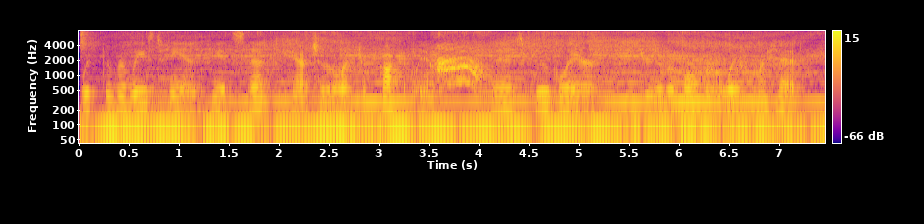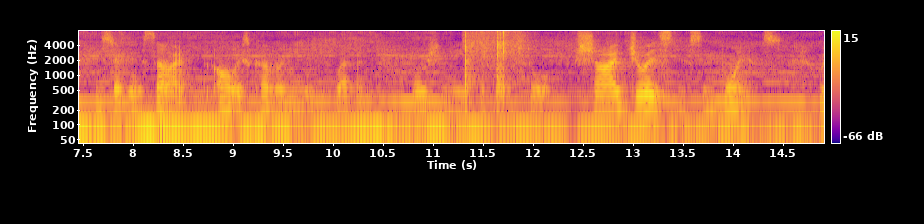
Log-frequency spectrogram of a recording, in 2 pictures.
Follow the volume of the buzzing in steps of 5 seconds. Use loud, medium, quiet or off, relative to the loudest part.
loud, loud, medium.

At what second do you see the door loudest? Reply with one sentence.
The loudest moment of the door is at 4 seconds.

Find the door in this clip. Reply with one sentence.
You can hear the door from 3.5 to 4.7 s and from 11.3 to 11.8 s.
